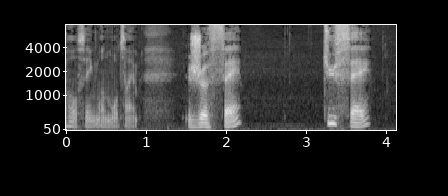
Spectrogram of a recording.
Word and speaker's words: fais: Je fais. Je fais. Remember, final S not pronounced. Je fais. Tu fais. Same rule here, final S not pronounced.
